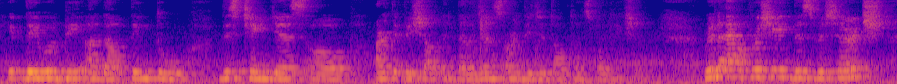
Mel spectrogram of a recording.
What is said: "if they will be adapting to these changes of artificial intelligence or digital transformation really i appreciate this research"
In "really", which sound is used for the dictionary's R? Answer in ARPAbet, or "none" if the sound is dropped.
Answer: W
